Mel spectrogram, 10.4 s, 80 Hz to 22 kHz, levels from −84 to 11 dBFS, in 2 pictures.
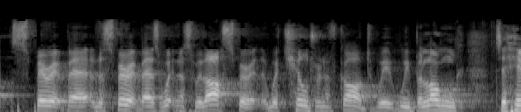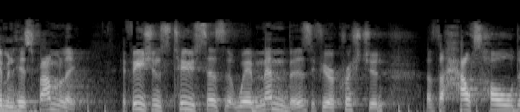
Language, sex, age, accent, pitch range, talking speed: English, male, 30-49, British, 130-170 Hz, 200 wpm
